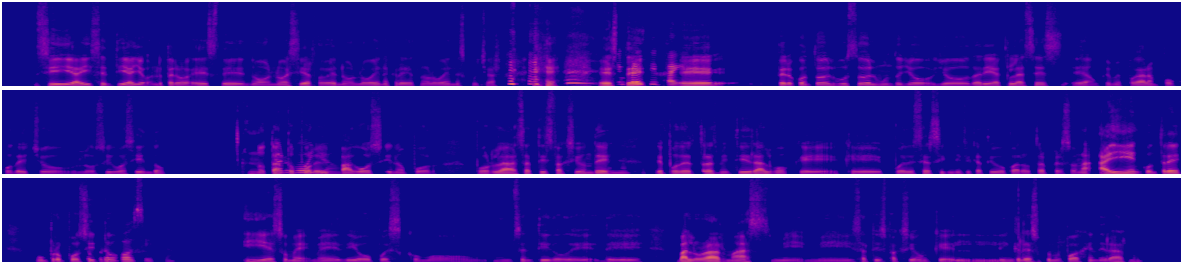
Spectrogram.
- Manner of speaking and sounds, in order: laugh; chuckle; other background noise
- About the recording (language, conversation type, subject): Spanish, podcast, ¿Cómo valoras la importancia del salario frente al propósito en tu trabajo?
